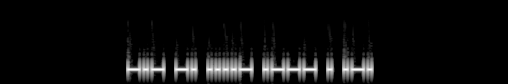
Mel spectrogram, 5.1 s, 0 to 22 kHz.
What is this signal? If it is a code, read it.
Morse code, heard as a keyed tone, about 30 wpm, 700 Hz. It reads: KN4JER
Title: USA Call Signs - 6 Characters - Repeated 2x - 30wpm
